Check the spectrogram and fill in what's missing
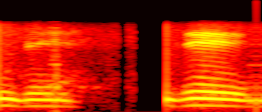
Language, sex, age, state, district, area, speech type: Hindi, female, 30-45, Bihar, Samastipur, urban, conversation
